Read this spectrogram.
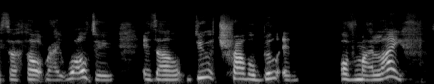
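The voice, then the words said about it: Unusual mixed accent. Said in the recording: “I've got such a strange accent, I've kind of traveled all over the place anyway”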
